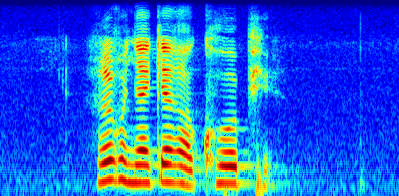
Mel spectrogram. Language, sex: Northern Sotho, female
